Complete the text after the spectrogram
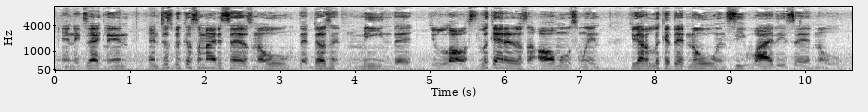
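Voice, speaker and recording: A man with an American accent, his loudness swinging widely, over noticeable background noise. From rural US South. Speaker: podcast co-host. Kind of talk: casual chat. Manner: slow.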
